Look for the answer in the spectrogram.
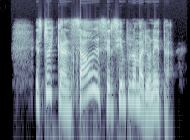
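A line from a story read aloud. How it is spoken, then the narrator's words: Shouting. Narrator (Spanish): gritó Pinocho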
